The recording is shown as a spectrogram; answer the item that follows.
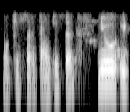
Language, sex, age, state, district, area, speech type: Kannada, male, 18-30, Karnataka, Koppal, rural, conversation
